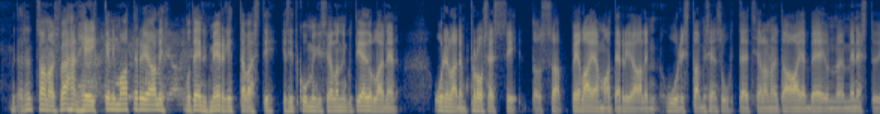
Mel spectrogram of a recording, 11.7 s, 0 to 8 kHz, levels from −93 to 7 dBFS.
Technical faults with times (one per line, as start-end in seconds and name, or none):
0.98-2.84 feedback echo between two devices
